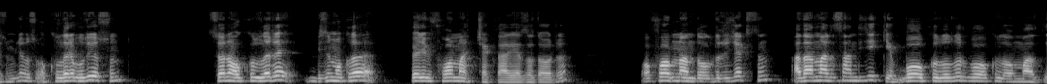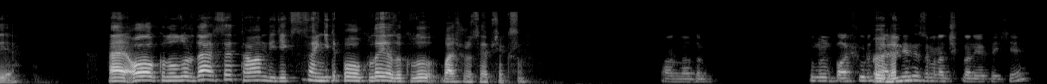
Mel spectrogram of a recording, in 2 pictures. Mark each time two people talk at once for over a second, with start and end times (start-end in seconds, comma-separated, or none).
none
